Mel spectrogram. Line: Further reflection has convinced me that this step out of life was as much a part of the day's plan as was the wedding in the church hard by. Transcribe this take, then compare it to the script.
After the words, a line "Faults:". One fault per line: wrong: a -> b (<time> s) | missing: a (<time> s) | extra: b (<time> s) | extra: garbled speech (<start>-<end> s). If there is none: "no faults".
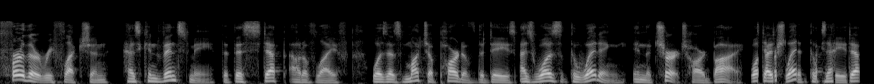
Further reflection has convinced me that this step out of life was as much a part of the day's as was the wedding in the church hard by. [garbled]
Faults:
missing: plan (5.1 s)
extra: garbled speech (7.5-8.6 s)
